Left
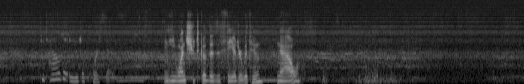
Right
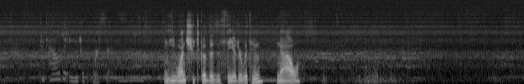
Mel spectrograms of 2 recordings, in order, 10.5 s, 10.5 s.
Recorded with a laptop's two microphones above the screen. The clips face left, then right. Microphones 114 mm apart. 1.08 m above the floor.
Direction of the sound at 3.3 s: 40° right (ahead or behind).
